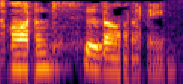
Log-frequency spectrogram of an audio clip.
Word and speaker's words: Considine: My name is Michael Considine. It's spelled C-O-N-S-I-D-I-N-E.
